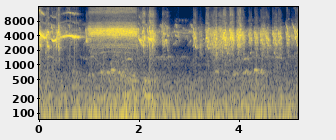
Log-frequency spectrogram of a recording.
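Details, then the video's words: Morning chirping of sparrows: a loud burst of massed high twittering from many birds, a brief quieter dip, then the busy chirping chorus resumes, overlapping calls crowding together. "Sparrow Morning Chirping Sounds"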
